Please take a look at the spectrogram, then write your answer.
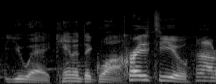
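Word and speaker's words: Canandaigua: It's almost like Canada, but not quite. C A N D A I G UA. Canada gua.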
